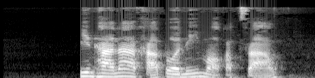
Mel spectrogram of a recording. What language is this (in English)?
Thai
